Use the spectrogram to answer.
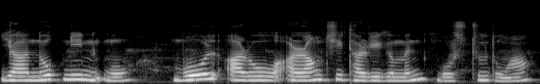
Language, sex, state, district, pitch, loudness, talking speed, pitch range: Garo, male, Meghalaya, South Garo Hills, 190 Hz, -16 LUFS, 100 wpm, 180-210 Hz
